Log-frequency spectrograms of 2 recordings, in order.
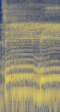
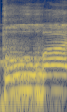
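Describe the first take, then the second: First: The first vowel is a spread 'ee' sound. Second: The first vowel is a rounded 'oo' sound. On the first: The speaker calls it wrong. "வாவு வர மாட்டேங்குது, யா வச்சு ஓதுறாரு" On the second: The speaker calls it right. "தூபான்னு ஓதணும்"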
